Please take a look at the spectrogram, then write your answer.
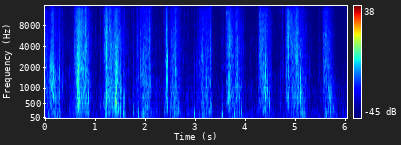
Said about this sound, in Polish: Śnieg pod nogami. A pod śniegiem liście. Ten skrzyp śniegu miksuje się z szelestem suchych liści.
